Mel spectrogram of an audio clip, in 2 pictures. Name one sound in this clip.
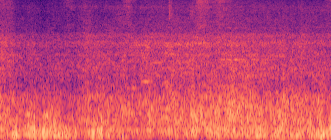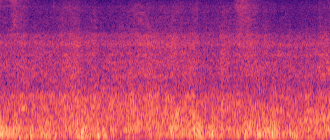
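A train rumbles and clatters steadily along the tracks.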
